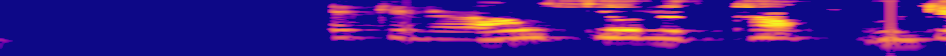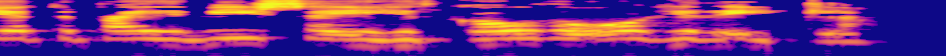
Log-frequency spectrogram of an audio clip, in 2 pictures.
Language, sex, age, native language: Icelandic, female, 40-49, Icelandic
